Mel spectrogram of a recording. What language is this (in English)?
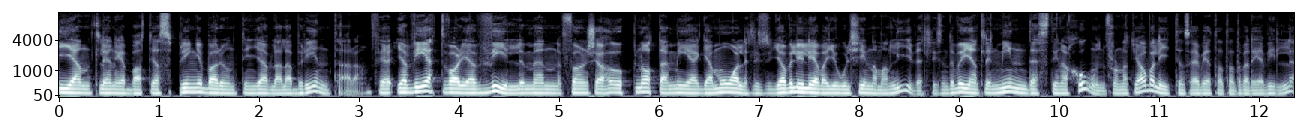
Swedish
